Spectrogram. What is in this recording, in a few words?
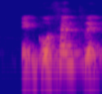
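"egosentrik", Malay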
